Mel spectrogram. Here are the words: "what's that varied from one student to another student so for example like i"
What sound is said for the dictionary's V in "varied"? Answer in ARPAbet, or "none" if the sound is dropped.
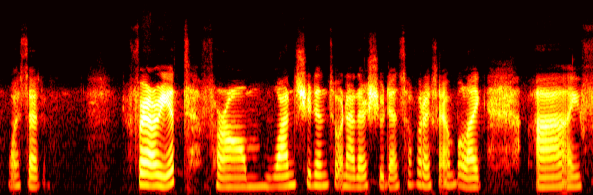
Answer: F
